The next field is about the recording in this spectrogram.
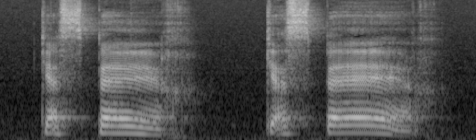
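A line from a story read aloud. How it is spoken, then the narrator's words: Old woman's strangled cry. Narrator (French): une vieille, au premier, cria de sa fenêtre, d'une voix étranglée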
